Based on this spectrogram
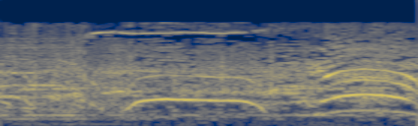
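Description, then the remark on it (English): A loud crowd hoots and howls, several voices sliding up and down in long wavering whoops over a dense background of cheering that stays steady throughout. “You hear the hooting? You hear the howling?”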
